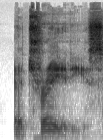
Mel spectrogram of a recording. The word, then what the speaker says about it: Atreides: go a tradis a traitor that's how you pronounce it a tr a treadies atreides okay there you go if it's greek if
